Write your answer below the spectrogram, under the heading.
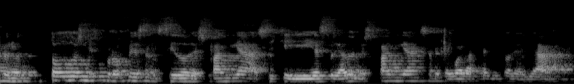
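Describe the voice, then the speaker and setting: With audible room echo, a man speaks at a fairly high pitch using fairly even intonation. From Brazil. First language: Portuguese (speaking Spanish). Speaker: geography researcher. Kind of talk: academic talk. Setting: university classroom with audience.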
